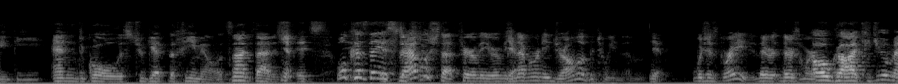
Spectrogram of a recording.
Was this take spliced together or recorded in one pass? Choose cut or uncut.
cut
